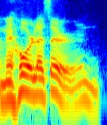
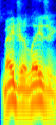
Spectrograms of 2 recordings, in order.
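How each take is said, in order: First: The first word starts with an H sound. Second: The first word starts with a J sound. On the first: The speaker calls it wrong. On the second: The speaker calls it right.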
